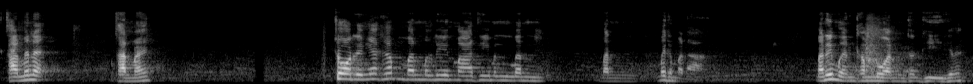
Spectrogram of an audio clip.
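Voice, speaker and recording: A man's voice: high voice, normal speed, pauses often, fairly bright tone. A man tutoring physics for an exam review, walking through problems and checking often that students keep up. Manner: quizzing students with constant "got it?" checks.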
